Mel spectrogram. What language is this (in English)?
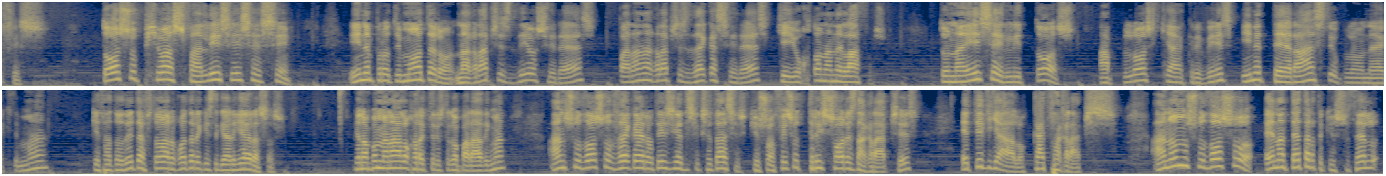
Greek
